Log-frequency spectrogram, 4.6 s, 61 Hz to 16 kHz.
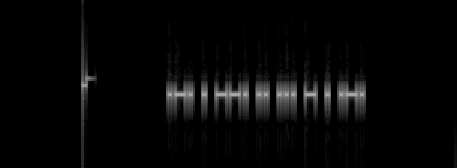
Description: Morse code, heard as a keyed tone, about 36 wpm, 700 Hz. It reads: REGISTER
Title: Sentences from Top 1200 Words - New Word Drill Alt - 35wpm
